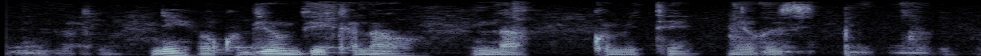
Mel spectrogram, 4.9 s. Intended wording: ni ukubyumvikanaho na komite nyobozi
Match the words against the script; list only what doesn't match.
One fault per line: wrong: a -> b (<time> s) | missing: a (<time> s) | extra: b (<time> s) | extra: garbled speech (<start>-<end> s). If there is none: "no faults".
no faults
